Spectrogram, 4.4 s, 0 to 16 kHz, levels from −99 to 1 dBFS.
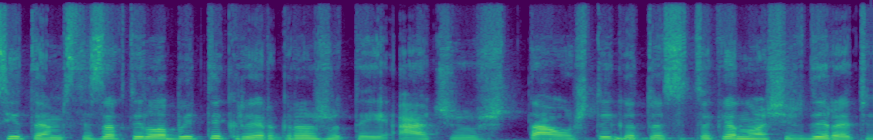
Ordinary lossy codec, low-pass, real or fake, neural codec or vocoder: Opus, 24 kbps; 14.4 kHz; fake; vocoder, 44.1 kHz, 128 mel bands every 256 samples, BigVGAN v2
